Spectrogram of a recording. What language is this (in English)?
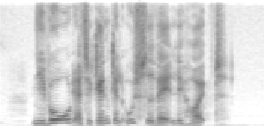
Danish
